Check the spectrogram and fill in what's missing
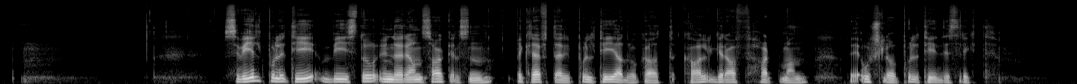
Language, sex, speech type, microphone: Norwegian, male, read, Shure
